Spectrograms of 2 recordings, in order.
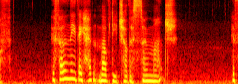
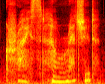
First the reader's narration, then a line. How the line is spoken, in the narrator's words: he said his voice barely above a whisper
